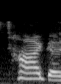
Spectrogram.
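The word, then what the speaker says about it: Tyga: And the American rap star, I'm not sure if it's pronounced Tiger or Tiger. I'm not 100% sure. He's the latest artist to announce that he will perform in Israel this coming summer. So it looks like Israel's getting ready for obviously quite a summer and planning it. When will he be performing? How do you pronounce his name? And who else will be rocking the summer? Who else is planned? – Well, I think it's Tiger.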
